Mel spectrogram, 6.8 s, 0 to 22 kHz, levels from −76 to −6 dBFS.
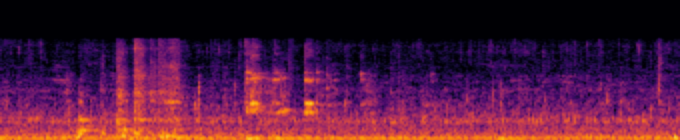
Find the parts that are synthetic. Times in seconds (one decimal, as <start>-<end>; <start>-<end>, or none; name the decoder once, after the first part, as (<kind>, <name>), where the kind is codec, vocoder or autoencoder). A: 1.2-1.8 (autoencoder, DAC-VAE)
